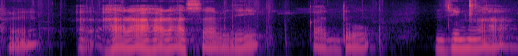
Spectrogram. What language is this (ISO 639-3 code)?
mai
